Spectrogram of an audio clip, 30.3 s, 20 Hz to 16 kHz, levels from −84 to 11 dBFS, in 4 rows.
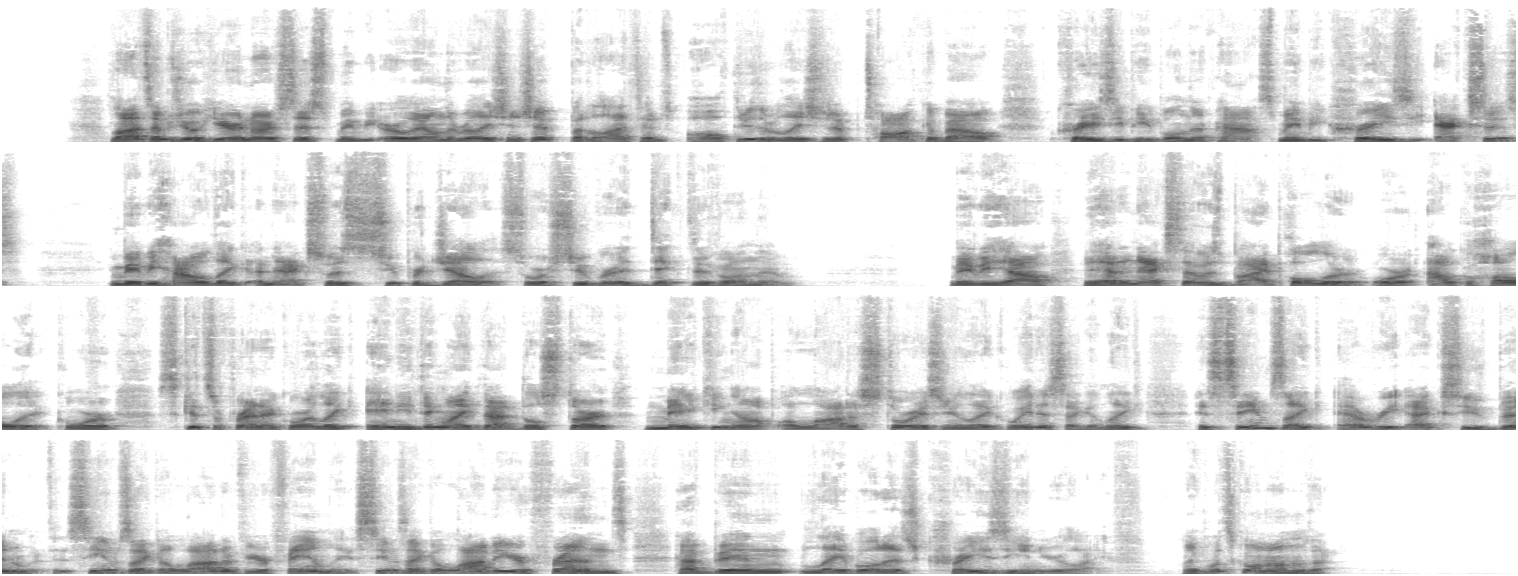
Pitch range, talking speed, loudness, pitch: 135-170 Hz, 230 wpm, -22 LUFS, 155 Hz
